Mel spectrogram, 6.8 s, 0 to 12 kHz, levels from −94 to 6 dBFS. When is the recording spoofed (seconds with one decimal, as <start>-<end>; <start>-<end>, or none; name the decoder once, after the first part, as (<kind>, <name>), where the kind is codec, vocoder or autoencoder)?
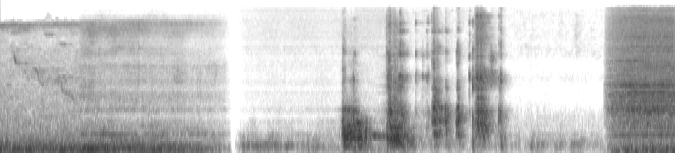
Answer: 0.8-3.9 (codec, SNAC)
